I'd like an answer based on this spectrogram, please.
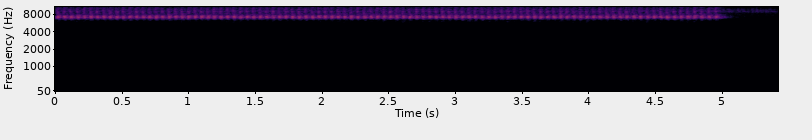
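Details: Continuous shrill insect chirring from grasshoppers, rapid even pulses at high pitch holding steady for about five seconds before cutting off abruptly at the end.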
